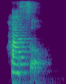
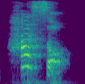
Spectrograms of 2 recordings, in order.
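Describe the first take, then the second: First: Hustle said a touch higher but softer, like a private reminder; understated self-reminder hustle; quiet hustle. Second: Hustle whispered high and breathy, drawn out; punchline word. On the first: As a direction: murmur hustle to yourself with resolve. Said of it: "Again, remained calm". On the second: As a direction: land the word Hustle as a hushed, high reveal. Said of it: "this is where my point comes". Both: Shown as a demonstration.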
